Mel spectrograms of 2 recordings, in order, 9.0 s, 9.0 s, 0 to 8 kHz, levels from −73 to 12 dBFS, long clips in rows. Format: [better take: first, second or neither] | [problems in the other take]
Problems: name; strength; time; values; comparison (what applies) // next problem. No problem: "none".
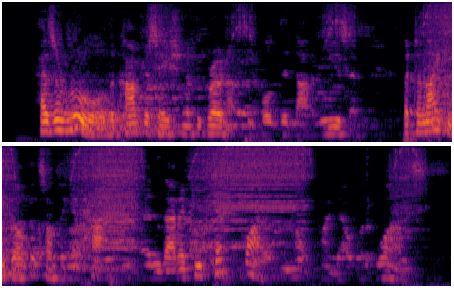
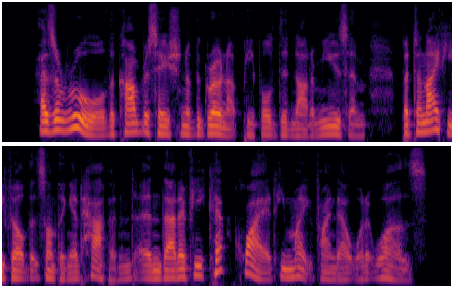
second | noise reduction (classical method WPE with log-MMSE)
